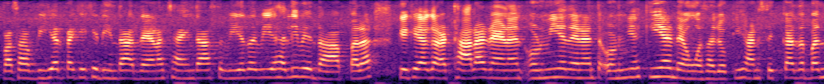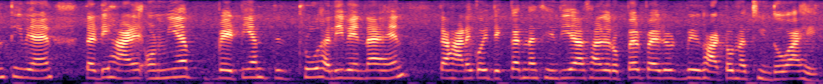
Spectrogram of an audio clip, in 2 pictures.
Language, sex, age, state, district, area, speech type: Sindhi, female, 18-30, Madhya Pradesh, Katni, rural, spontaneous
